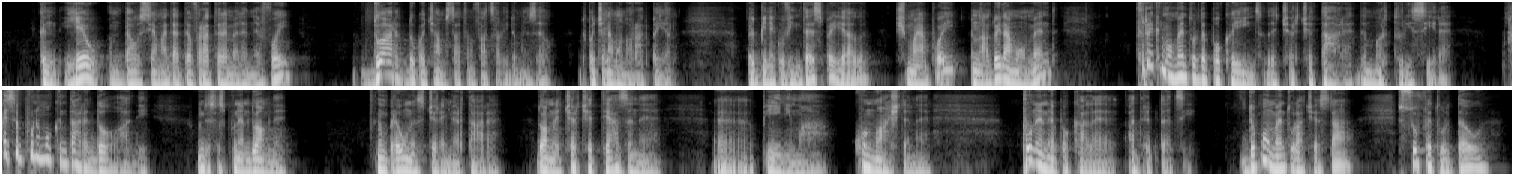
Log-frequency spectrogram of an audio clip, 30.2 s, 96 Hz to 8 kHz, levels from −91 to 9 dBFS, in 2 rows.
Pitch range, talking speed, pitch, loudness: 90-115 Hz, 145 wpm, 100 Hz, -19 LUFS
